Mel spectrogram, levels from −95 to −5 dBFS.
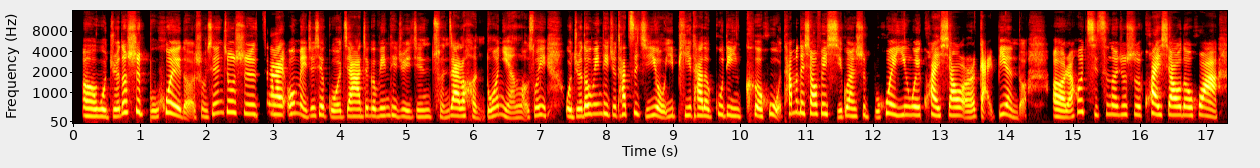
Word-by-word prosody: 呃， 245 -2 +3
我 235 -1 0
觉 230 +2 -3
得 355 - +2
是 375 +1 +3
不 210 -9 -11
会 365 - +3
的。 - - -7
首 230 - -9
先 325 +11 -4
就 365 0 -2
是 315 -3 -1
在 300 -3 +5
欧 315 +3 -2
美 290 -7 0
这 250 +4 -8
些 280 +2 -1
国 210 -5 -6
家， 235 +3 +4
这 255 +2 -7
个 245 -1 -4
Vintage 255 -1 -7
已 210 -2 -5
经 220 +1 -9
存 210 -2 -7
在 255 -1 +5
了 245 - +1
很 210 -9 -9
多 255 +6 -4
年 210 -11 -3
了， 195 +2 -10
所 260 +5 -3
以， 275 -2 -4 0.2
我 470 -2 0
觉 235 - -1
得 290 - +4
Vintage 310 -2 -3
它 300 +2 +1
自 310 +2 -1
己 240 -3 -5
有 250 -7 0
一 235 +6 -8
批 265 +3 -6
它 260 0 +3
的 250 -2 -3
固 295 +7 -10
定 260 -4 -3
客 - - 0
户。 290 +6 -5
他 320 - +1
们 370 +3 -6
的 345 - 0
消 315 -1 +4
费 315 -1 -1
习 210 -7 +2
惯 245 +2 -1
是 250 +4 -4
不 205 -2 -14
会 315 +4 0
因 275 +1 -5
为 270 -1 +2
快 265 -1 +3
销 265 0 +3
而 205 -5 -1
改 230 - +2
变 290 -8 -1
的。 - - -11 0.4
呃， 225 -4 +5
然 200 - 0
后 390 0 -3
其 305 -7 0
次 305 +3 -6
呢， 295 -1 -3
就 290 +1 -7
是 290 -1 -4
快 310 -1 +6
销 275 -1 +4
的 270 -1 -1
话， 265 -1 +5
265 Hz, 315 characters per minute, -22 LUFS, 235-300 Hz, 0.4 s, 快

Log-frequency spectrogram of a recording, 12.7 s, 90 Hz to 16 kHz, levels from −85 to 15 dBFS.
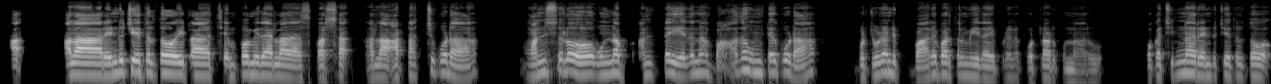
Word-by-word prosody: ఆ! - - +6 0.5
అలా 170 0 +10 0.2
2 175 +5 +1
చేతులతో 190 -1 +3 0.2
ఇట్లా 165 -1 +2 0.2
చెంప 150 +3 -1
మీద 165 0 0
ఇలా 150 -1 +2 0.2
స్పర్శ, 140 +2 -2 0.4
అలా 145 0 +1
ఆ - - 0
టచ్ 160 +5 -7
గూడా, 190 -7 0 0.7
మనసులో 195 +4 +1 0.3
ఉన్న 175 +2 -4 0.3
అంటే 165 +3 -6
ఏదైనా 180 +4 -6
బాధ - - -8
ఉంటే 190 0 -5
కూడా, 185 - -2 0.5
ఇప్పుడు - - -10
చూడండి 190 -2 -3 0.2
భార్యాభర్తల 170 +4 -2
మీద 150 - -7
ఎప్పుడైనా 145 +2 -21
కొట్లాడుకున్నారు. 110 -7 -9 0.5
ఒక - - -8
చిన్న 180 +2 -9
2 155 0 -6
చేతులతో 155 -1 -7
165 Hz, 140 wpm, -22 LUFS, 150-185 Hz, 0.7 s, అలా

